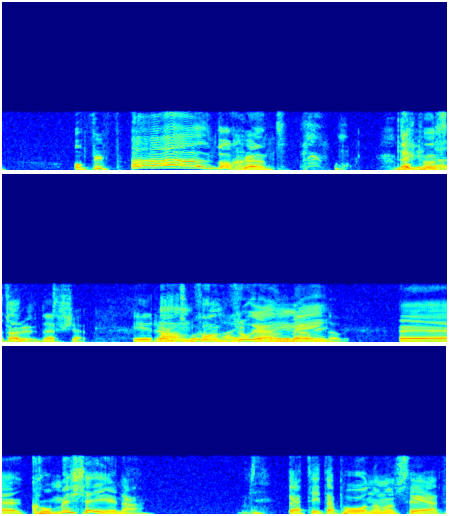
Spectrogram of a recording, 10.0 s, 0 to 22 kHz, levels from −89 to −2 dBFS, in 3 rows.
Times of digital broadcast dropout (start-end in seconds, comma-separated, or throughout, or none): none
